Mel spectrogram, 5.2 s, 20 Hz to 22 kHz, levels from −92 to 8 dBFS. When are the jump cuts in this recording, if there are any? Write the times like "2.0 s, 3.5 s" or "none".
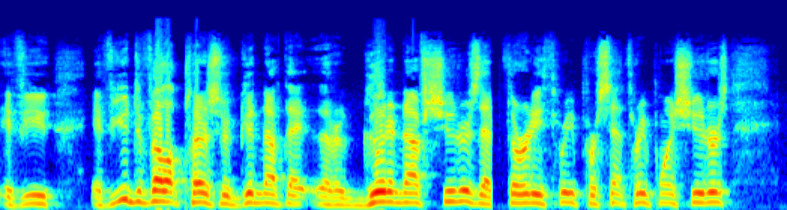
3.3 s

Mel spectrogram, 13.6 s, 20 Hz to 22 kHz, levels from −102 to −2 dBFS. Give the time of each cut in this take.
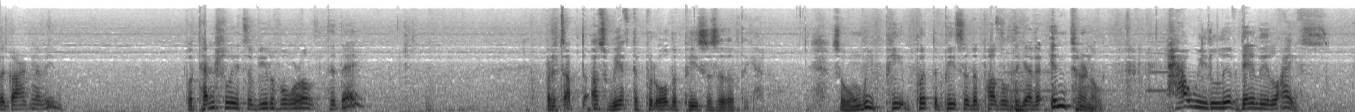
5.4 s, 7.4 s, 12.3 s

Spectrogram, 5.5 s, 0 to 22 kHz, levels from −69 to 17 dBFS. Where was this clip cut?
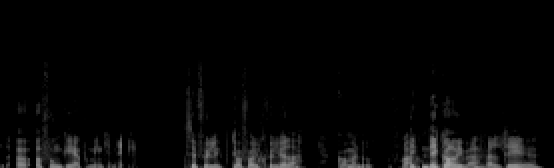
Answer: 1.5 s, 2.3 s, 3.3 s, 4.6 s

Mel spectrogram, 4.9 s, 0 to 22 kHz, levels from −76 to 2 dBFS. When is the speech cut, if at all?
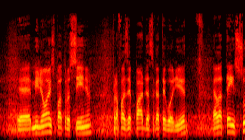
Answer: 1.1 s

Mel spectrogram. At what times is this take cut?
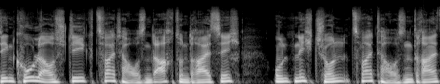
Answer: none

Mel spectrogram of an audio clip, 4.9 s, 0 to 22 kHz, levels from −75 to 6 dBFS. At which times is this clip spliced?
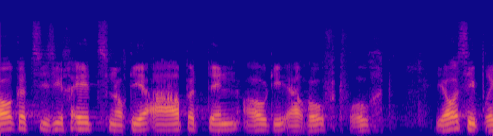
1.3 s

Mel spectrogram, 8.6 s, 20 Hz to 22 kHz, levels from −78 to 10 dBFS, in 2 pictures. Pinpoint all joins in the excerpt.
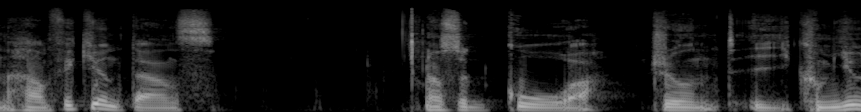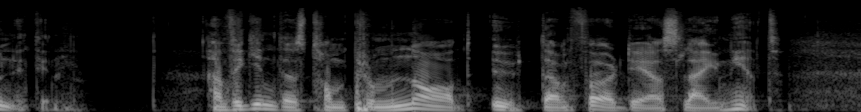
none

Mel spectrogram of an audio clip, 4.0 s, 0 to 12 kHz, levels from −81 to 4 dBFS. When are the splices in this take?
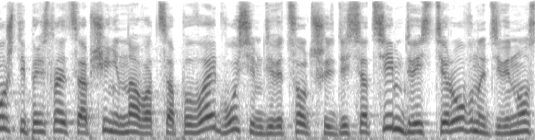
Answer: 1.7 s

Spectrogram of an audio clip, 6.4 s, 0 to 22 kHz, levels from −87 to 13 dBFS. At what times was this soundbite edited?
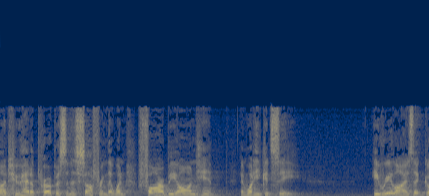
none

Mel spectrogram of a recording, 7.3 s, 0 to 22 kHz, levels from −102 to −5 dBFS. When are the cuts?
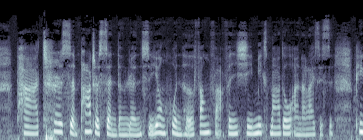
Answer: none

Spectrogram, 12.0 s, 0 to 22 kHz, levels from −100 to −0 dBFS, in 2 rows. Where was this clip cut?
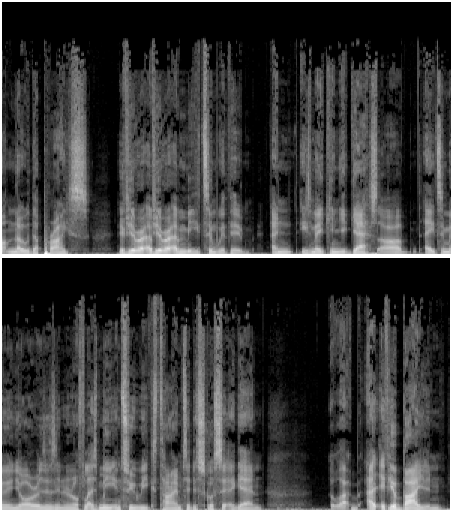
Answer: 2.0 s

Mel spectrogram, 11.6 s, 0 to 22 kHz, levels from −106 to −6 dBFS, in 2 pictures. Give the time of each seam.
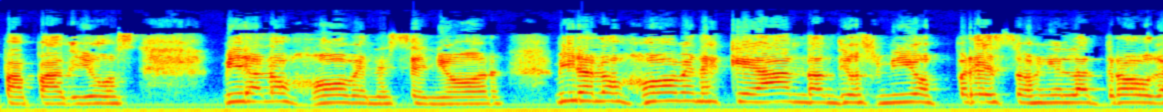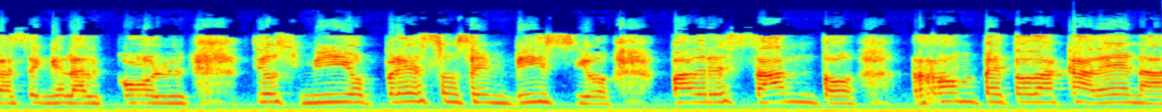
none

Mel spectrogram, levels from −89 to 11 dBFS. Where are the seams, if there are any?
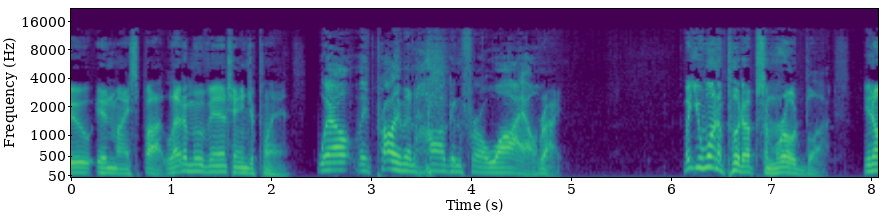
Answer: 1.5 s, 2.4 s

